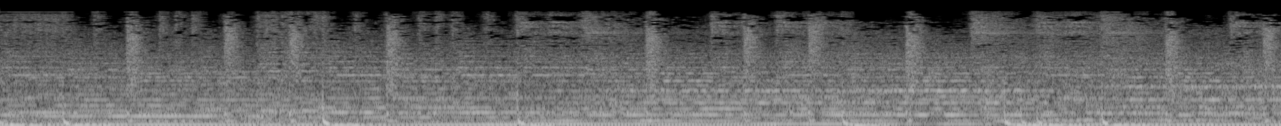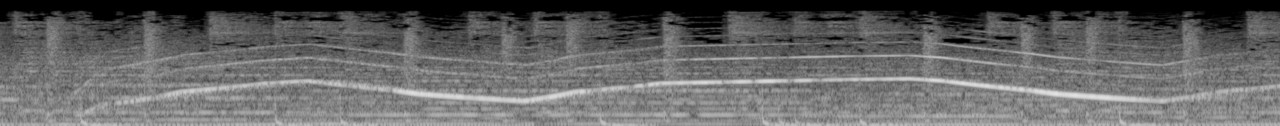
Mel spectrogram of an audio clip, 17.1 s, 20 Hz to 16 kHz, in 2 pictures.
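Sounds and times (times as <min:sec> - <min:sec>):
background music with steady beat: 0:00.0 - 0:17.0
police siren wailing: 0:06.9 - 0:17.0.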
